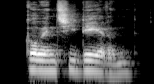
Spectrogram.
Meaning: 1. to coincide, occur at the same time and place 2. to correspond, match
- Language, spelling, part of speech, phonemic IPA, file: Dutch, coïncideren, verb, /ˌkoːɪnsiˈdeːrə(n)/, Nl-coïncideren.ogg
